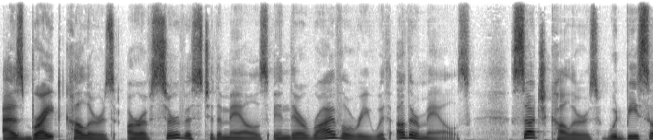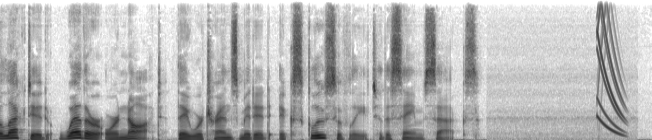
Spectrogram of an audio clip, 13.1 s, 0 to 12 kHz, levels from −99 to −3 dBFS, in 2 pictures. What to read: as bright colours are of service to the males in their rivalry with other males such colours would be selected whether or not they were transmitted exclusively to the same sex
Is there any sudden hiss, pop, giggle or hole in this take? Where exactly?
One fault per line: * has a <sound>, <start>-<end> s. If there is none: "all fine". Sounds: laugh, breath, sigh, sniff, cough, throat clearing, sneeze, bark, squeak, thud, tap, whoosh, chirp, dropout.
* has a chirp, 12.5-12.8 s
